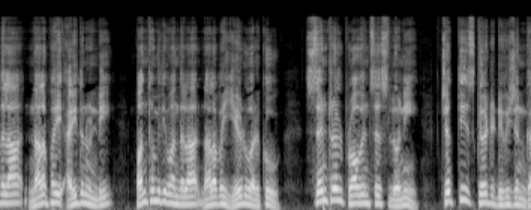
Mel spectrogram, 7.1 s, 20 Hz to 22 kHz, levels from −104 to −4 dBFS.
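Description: A speech recording that has likely passed through low-delay AAC compression, the AAC-ELD codec used for video calls, at a rate that sounds like about 32 kbps. Its short frames separate pitch harmonics poorly, so the voice is plainly rough and grainy, with noise filling the gaps between harmonics and a thin, synthetic-sounding top band. From 4.31 to 4.34 s a single loud pop sits on top of the speech, which carries on underneath and peaks a few dB above it. The pop was likely caused by a sudden voltage pulse from a plug, switch, static discharge or driver glitch entering the signal path.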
